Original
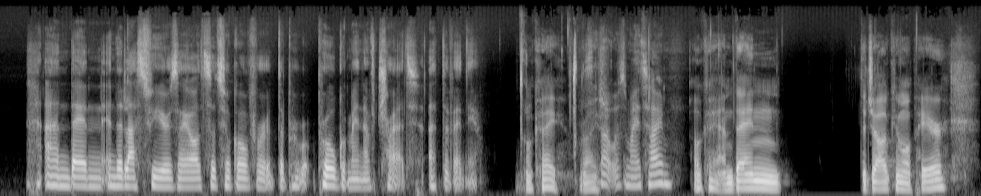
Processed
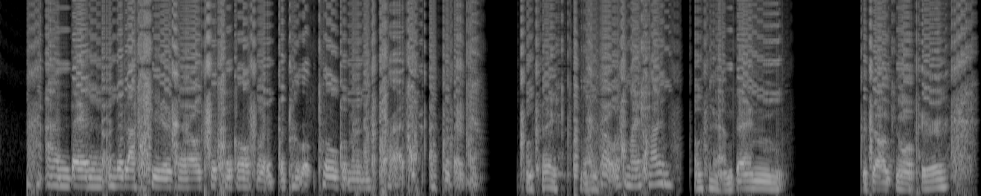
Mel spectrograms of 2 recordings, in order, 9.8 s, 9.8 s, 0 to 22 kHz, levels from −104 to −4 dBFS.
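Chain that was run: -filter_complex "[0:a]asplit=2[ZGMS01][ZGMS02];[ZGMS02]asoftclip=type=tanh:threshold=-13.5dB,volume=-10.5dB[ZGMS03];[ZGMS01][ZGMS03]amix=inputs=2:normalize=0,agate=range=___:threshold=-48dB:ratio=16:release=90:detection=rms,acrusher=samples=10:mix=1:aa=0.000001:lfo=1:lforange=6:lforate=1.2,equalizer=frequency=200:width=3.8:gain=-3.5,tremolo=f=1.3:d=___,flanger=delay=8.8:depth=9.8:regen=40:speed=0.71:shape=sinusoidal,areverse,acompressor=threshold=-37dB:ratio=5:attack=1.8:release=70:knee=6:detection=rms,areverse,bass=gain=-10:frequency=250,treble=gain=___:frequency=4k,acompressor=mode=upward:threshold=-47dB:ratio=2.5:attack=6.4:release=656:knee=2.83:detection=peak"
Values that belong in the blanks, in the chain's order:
-51dB, 0.44, 13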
